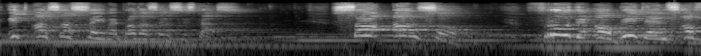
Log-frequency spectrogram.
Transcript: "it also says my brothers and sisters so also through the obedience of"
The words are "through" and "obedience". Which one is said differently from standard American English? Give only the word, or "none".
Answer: none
